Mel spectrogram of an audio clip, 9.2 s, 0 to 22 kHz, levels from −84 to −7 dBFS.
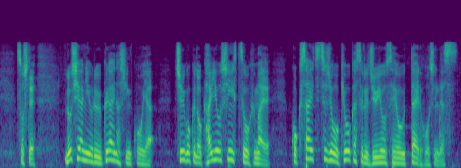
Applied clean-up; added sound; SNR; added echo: none; Tap; 19 dB; none.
